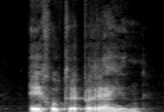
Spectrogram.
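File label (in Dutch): "egotripperijen", Dutch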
